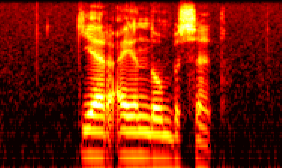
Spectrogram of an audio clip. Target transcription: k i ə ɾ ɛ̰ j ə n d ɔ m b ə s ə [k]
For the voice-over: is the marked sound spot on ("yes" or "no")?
no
